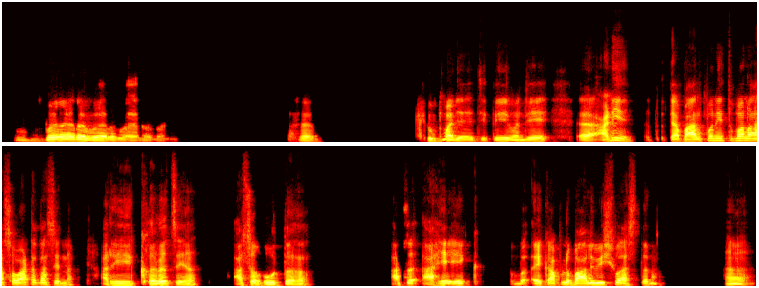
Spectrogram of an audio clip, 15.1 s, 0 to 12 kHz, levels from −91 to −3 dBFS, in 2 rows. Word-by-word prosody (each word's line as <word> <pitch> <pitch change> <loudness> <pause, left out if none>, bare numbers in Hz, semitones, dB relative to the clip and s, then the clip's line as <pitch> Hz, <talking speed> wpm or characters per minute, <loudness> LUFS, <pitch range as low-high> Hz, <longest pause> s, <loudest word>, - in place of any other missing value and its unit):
बरं, 130 +8 +2
बरं, 105 -4 +2
बरं, 85 -2 -8
बरं. 290 - -20 1.1
हं, - - -5 1.1
खूप 160 -2 -3
मजा 110 -2 +3
यायची 95 -1 -7
ती 130 0 -1
म्हणजे. 120 +3 -2 0.4
आणि 170 - +1 0.4
त्या 150 - +3
बालपणी 155 +6 +3
तुम्हाला 175 0 +2
असं 160 +1 0
वाटत 160 +2 +2
असेल 155 -4 -2
ना, 155 - -7 0.3
अरे 135 - -2
हे - - -2
खरंच 145 +6 +3
आहे! 100 - +1
हं, - - -1 0.5
असं - - +1
होतं. 115 0 +1 0.9
असं - - -2
आहे 145 - +2
एक. 145 0 -7 0.6
एक 135 +3 +2
आपलं 155 +2 +2
बालविश्व 155 +3 +5
असतं 135 +1 -5
ना. 130 - -6 0.7
हां. 120 -1 +2
135 Hz, 135 wpm, -21 LUFS, 115-155 Hz, 1.1 s, बालविश्व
